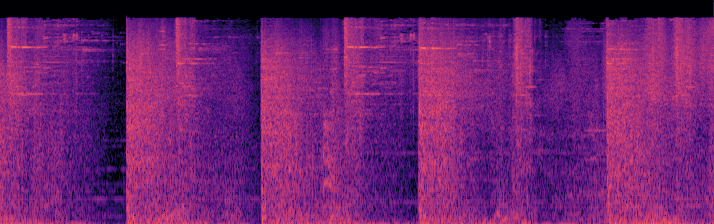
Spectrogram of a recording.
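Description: Video game combat effects whoosh, clash and crackle in quick bursts.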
